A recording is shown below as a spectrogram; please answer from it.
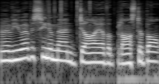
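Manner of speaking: ordinary delivery, nothing marked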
